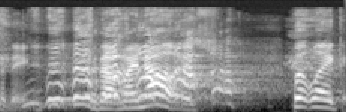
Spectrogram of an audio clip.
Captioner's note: all laughing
